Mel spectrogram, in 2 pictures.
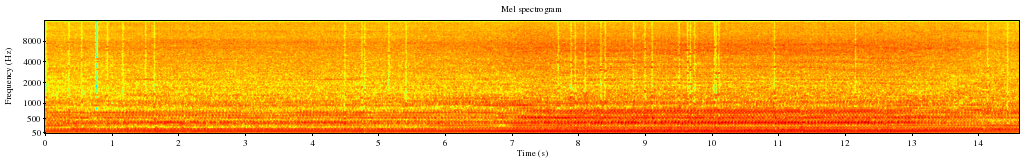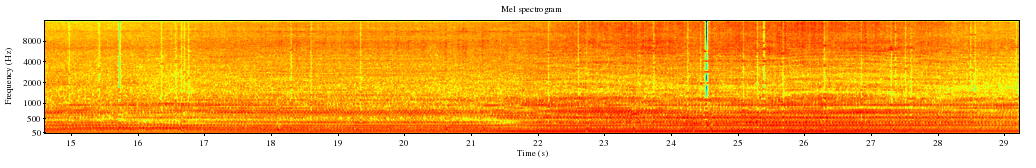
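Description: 1963 Oldsmobile Jetfire's turbocharged 215 cubic-inch aluminum V8 running steadily on an engine stand during camshaft break-in. The sound grows a little louder twice, in the first half and near the end.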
